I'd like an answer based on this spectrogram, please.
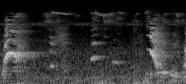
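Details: Excited, happy street dog lets out short high whines and yelps, one at the start and another near the end, with quieter faint sounds between.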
